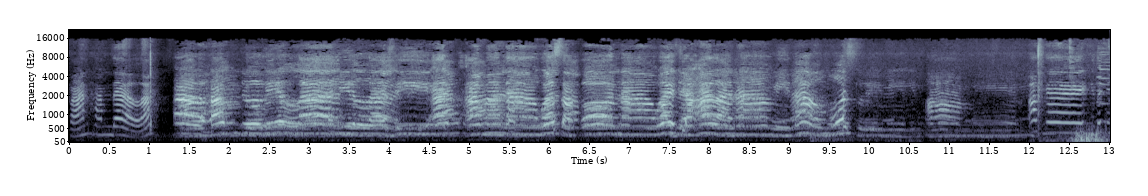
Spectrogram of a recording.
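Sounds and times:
women chanting in unison: 1.3 - 12.0.

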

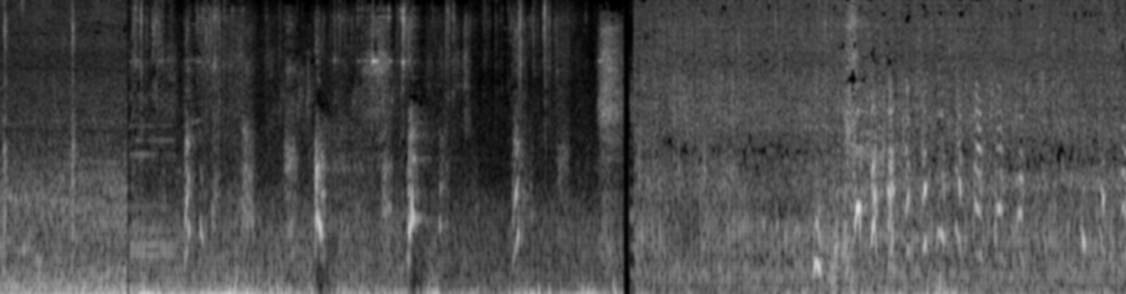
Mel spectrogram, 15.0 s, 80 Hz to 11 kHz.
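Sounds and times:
dog yipping and barking: 2.4 - 3.0.

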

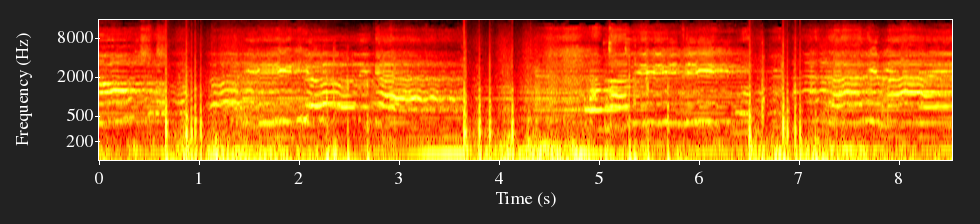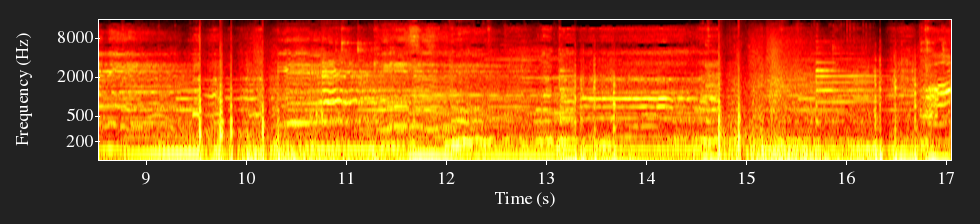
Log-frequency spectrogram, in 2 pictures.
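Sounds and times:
loud music: 0.0 - 17.0
firework shells bursting: 14.8 - 16.9.

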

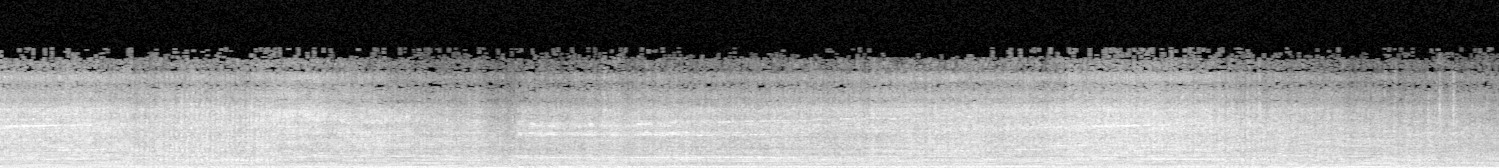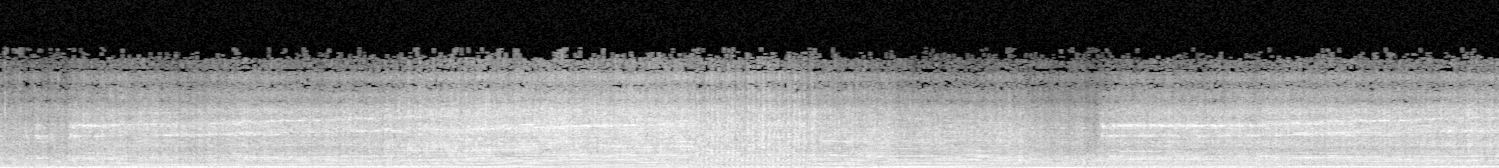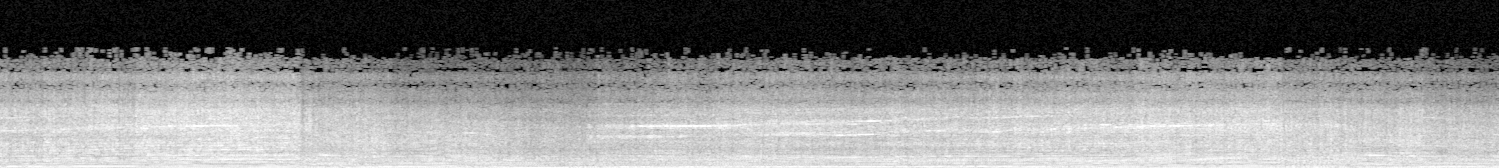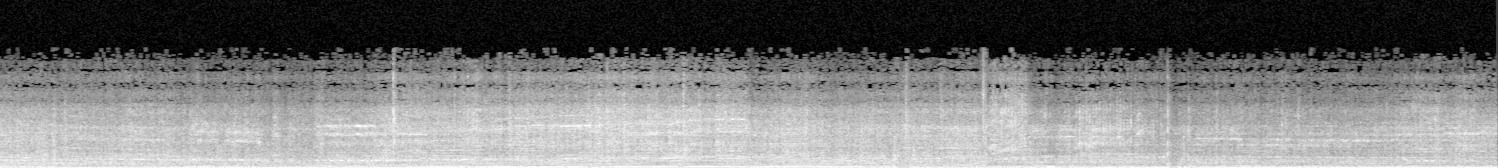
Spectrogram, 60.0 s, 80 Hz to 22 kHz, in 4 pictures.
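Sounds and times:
race car engine revving: 0.0 - 59.9.

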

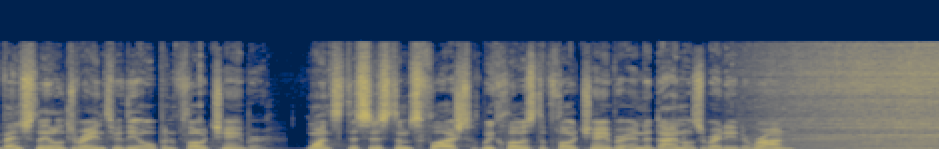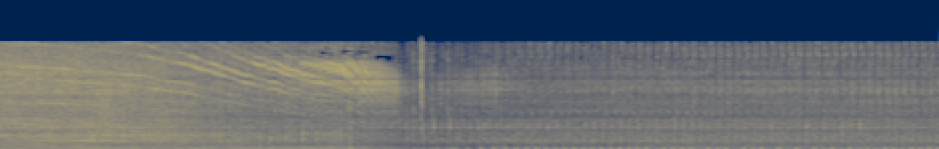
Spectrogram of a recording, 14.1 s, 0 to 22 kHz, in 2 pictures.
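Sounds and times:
small engine winding down: 5.5 - 14.0.

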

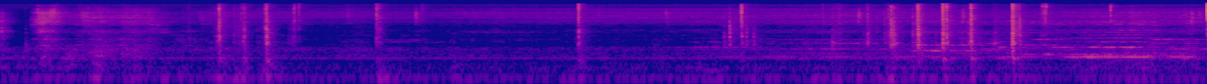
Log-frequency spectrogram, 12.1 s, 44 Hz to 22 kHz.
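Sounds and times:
faint clicks of small parts: 8.2 - 11.2.

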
